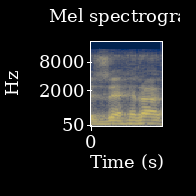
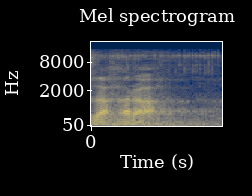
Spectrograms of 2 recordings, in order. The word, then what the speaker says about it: زہرا: کر رہا ہوں کہ ہمارے ہاں اجلت میں جلدی میں زہرا کہہ دیتے ہیں، صحیح تلفظ زہرا، زال پر زبر۔ کہتے ہیں یا رسول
